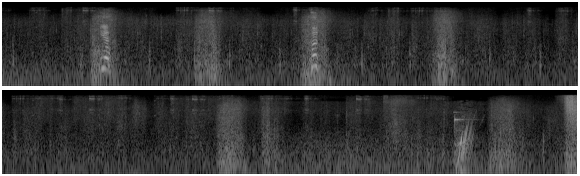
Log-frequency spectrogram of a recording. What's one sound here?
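Quick whooshing bursts sound every few seconds as a game character dashes.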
